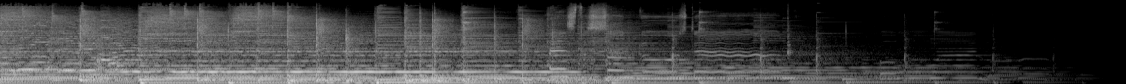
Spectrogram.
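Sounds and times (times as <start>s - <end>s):
guitar solo: 0.0s - 8.4s.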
